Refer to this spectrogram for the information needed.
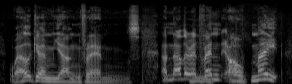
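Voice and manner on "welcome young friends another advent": swooping sing-song voice, pitch swinging very widely. Recalling the Dungeon Master in the studio: Dungeon Master impression. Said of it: "That's actually a pretty good impression".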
